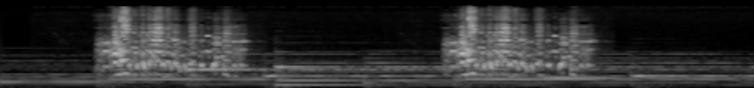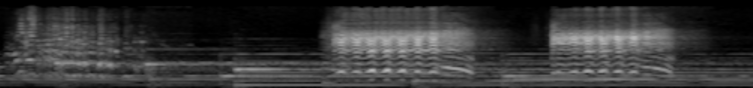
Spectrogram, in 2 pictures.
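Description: Domestic turkey tom gobbling, a run of calls with the two loudest, rapidly warbling gobbles in the second half, over soft background music.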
